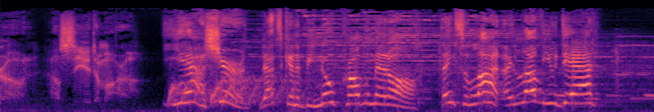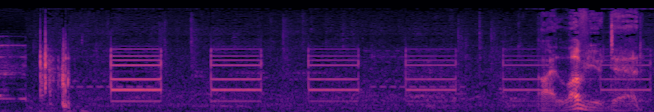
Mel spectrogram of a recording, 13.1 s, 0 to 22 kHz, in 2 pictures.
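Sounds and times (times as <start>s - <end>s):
telephone busy tone beeps: 7.6s - 13.0s.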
